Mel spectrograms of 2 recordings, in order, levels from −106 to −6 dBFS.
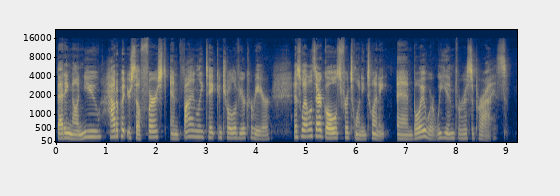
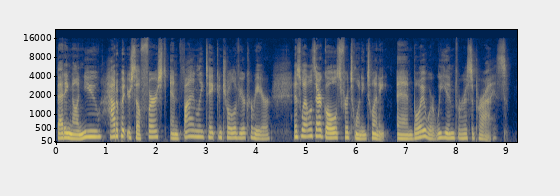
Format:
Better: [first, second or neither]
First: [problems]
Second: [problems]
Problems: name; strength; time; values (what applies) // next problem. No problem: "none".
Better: second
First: thin; very; fading below 550 Hz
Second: none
